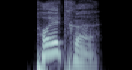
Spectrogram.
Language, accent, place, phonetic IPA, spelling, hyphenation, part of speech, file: German, Germany, Berlin, [ˈpɔltʁə], poltre, polt‧re, verb, De-poltre.ogg
- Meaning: inflection of poltern: 1. first-person singular present 2. first/third-person singular subjunctive I 3. singular imperative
